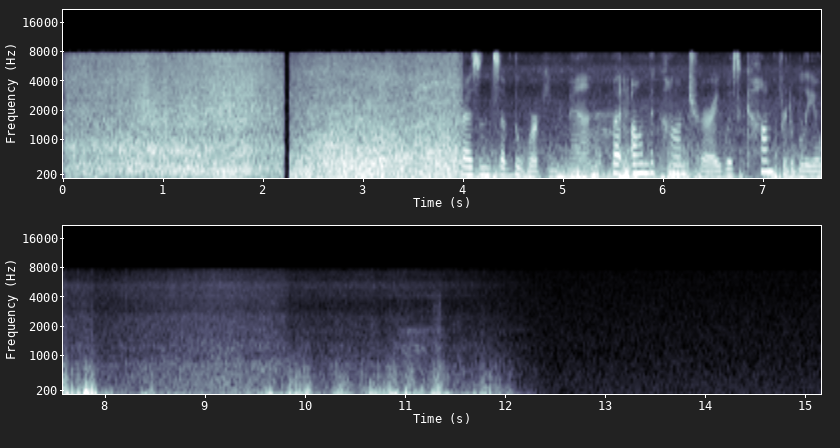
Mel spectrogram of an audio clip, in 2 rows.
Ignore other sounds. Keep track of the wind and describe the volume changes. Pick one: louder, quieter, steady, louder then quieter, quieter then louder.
quieter.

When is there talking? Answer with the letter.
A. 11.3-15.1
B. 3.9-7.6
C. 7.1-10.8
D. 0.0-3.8
B.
